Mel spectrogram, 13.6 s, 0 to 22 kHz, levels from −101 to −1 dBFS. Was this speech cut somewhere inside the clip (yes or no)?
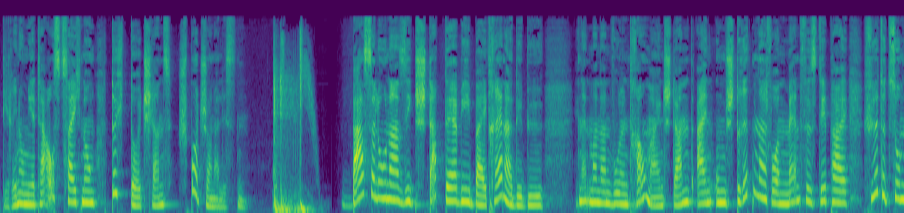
yes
